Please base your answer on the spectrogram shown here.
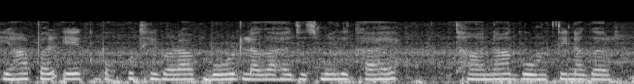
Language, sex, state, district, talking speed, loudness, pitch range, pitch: Hindi, female, Uttar Pradesh, Lucknow, 140 wpm, -14 LUFS, 225-245 Hz, 230 Hz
